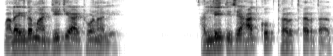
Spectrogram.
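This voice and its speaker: A man narrating a novel in the first person, in an expressive, steady storytelling manner. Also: fairly low pitch, normal speed.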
